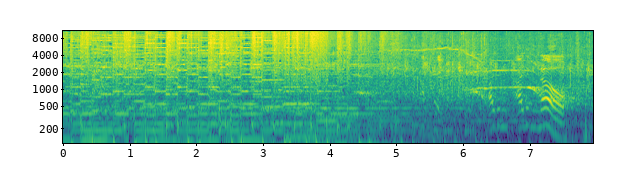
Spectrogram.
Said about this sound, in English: I wasn't sure I have a feeling that applause is mostly for those little teeny songs to stop finally.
